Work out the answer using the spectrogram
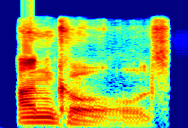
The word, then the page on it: uncalled: British English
